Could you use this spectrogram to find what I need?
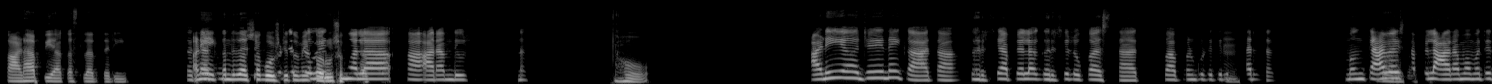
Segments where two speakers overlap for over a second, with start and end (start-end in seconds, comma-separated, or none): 1.9-3.7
